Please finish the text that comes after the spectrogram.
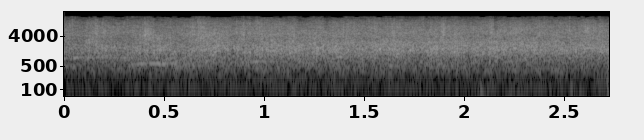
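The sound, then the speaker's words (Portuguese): Steady, dense clapping from a large crowd fills the space for a few seconds, a continuous wash of many hands with no voices standing out. “Aí pior, pior, não aplaude não.”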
